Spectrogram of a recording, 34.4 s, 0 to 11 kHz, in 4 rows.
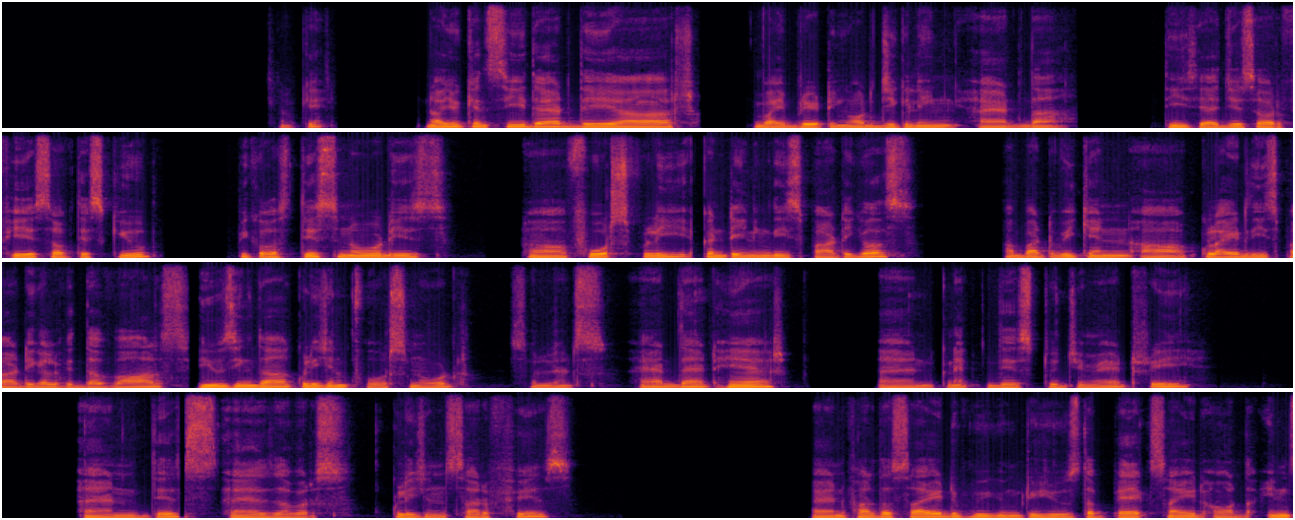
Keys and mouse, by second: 2.6 space, 6.9 middle click, 10.5-14.4 drag, 17.6 middle click, 19.4 click, 20.0 shift+d, 22.5 alt+p, 23.2-24.3 drag, 25.0-26.4 drag, 27.3-28.2 drag, 28.8-29.9 drag, 29.9 middle click, 30.9 click, 31.2 middle click, 32.1 click, 32.6 click, 33.3 click.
